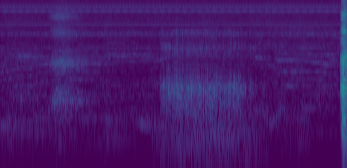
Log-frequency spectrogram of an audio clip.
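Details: Sleeping pug on a lap gives a long, raspy snore lasting about a second, after a softer breath, then a sharp loud knock at the end.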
